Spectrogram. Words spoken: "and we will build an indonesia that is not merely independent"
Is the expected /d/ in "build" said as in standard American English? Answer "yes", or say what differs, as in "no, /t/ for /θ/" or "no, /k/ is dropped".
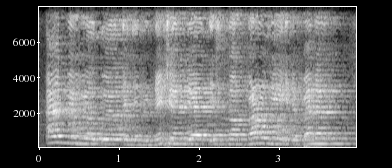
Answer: no, /d/ is dropped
